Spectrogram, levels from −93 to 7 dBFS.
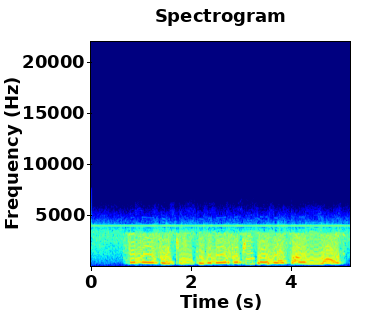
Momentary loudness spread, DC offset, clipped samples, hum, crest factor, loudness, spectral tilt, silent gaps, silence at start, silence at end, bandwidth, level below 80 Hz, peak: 6 LU; under 0.1%; under 0.1%; none; 12 dB; -22 LUFS; -4.5 dB/octave; none; 0 s; 0 s; 5.2 kHz; -88 dBFS; -12 dBFS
